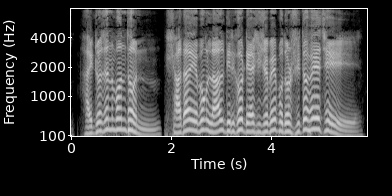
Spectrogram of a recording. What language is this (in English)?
Bangla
